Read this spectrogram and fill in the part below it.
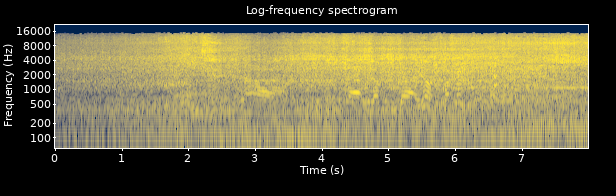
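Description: A man talks outdoors.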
